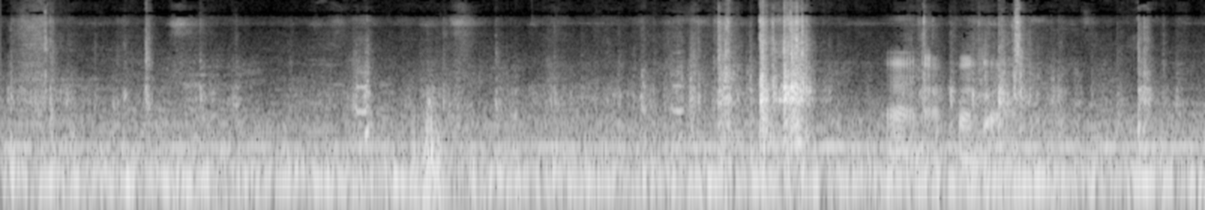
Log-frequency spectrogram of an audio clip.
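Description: Hot Wheels blister-card packages being handled on store pegs: scattered light clicks and knocks of card and plastic, with a louder crinkling rustle about five seconds in. A steady low store hum runs underneath, and a faint voice is heard about six seconds in.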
